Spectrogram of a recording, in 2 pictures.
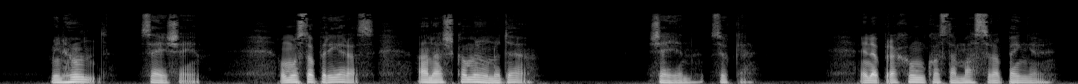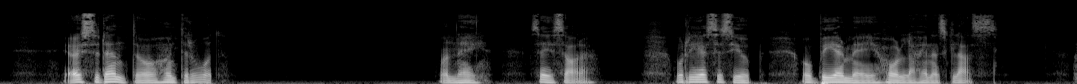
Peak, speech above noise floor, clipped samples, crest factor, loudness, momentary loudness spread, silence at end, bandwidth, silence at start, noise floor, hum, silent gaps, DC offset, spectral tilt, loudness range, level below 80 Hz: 0 dBFS; 40 dB; under 0.1%; 20 dB; -20 LUFS; 14 LU; 0.8 s; 11.5 kHz; 0.5 s; -58 dBFS; none; none; under 0.1%; -7 dB/octave; 7 LU; -36 dBFS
